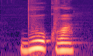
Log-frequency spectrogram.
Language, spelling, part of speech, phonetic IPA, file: Ukrainian, буква, noun, [ˈbukʋɐ], Uk-буква.ogg
- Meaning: letter (a symbol in an alphabet)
